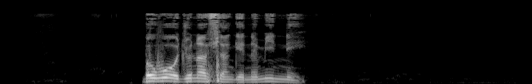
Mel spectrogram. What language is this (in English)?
Bulu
